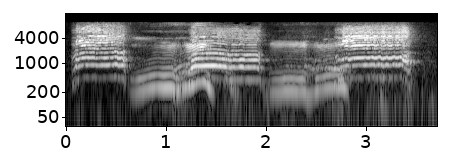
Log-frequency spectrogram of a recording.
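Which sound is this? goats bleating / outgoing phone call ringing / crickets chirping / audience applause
goats bleating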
